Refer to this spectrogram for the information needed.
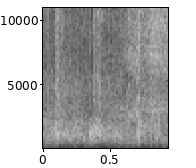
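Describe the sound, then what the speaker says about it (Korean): A lecture audience breaks into applause, a dense, even wash of many hands clapping at once for a brief moment. "박수 한번 부탁드립니다"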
